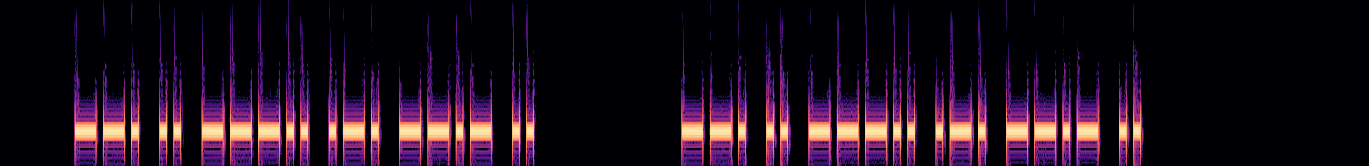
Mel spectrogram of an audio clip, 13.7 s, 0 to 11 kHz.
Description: Morse code, heard as a keyed tone, about 17 wpm, 700 Hz. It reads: GI8RQI GI8RQI
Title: DXCC-100 Call Signs - 6 Characters - Repeated 2x - 17wpm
